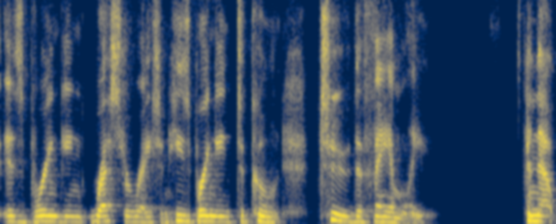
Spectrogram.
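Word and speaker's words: תיקון: He's bringing tikkun to the family. And that word restoration is tikkun. And tikkun is spelled tav kaf or kuf, tav kuf nun,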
